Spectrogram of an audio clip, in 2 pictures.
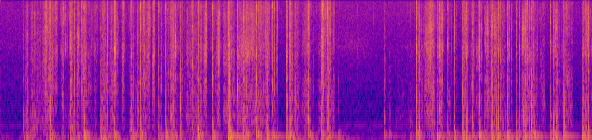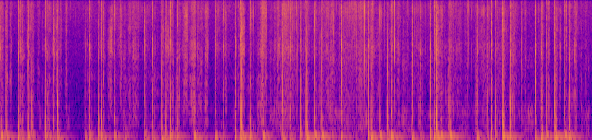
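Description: Fingertips of both hands tap quickly on a yellow foam windscreen covering a microphone. The result is a dense run of soft, muffled, low thumps with a deep rumbling body and almost no bright content, broken by a brief pause about a third of the way in and a shorter one just past the middle.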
